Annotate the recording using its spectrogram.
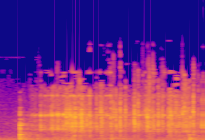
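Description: Dry pasta shapes poured from a bowl into a pot: one sharp click just after the start, then a dense rattling patter of many small pieces lasting well over a second.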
